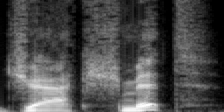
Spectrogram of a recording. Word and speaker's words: Jack Schmidt: it's no coincidence that Jack Schmidt rhymes with Jack sh well you know what it rhymes with he evades police as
